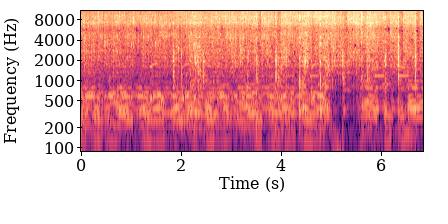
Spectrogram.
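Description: Sliced red onion and garlic sizzling in hot oil in a wok, with a metal spatula scraping and clicking against the pan as it stirs.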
